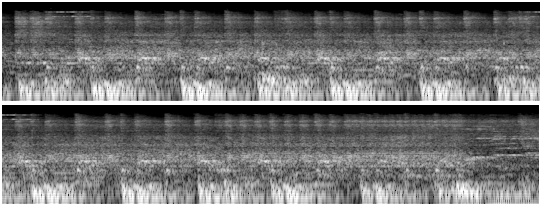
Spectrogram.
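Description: Loud dance music with a steady, driving beat, with a crowd cheering over it.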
